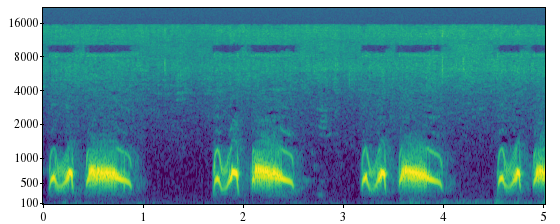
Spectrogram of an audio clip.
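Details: Spotted dove call recorded for training decoy birds and luring wild doves into traps: a quick doubled note followed by a longer, falling, hollow coo, the phrase repeated four times in a quiet setting.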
